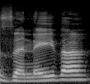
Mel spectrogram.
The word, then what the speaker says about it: Zeneyda: Rosa Zeneyda Diaz. Did I say it wrong? You were so close. It's Rosa Zeneyda Diaz.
